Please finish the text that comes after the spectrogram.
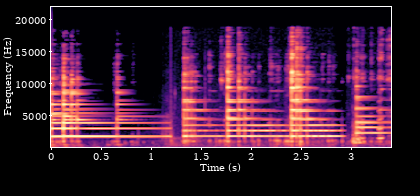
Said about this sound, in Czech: Na dohled od krásné vyhlídky je řada zvoniček. Každá je jiná. To má představovat zvuk a hudbu, což je zastavení věnované Karlu Horkému, rodákovi ze Štěměch, který byl významným skladatelem. Můžu si zazvonit? Ano.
